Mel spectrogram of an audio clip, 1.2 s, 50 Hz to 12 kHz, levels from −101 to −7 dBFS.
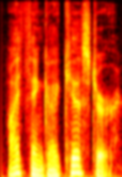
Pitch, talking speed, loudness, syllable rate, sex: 105 Hz, 245 wpm, -17 LUFS, 5.9 syllables/s, male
